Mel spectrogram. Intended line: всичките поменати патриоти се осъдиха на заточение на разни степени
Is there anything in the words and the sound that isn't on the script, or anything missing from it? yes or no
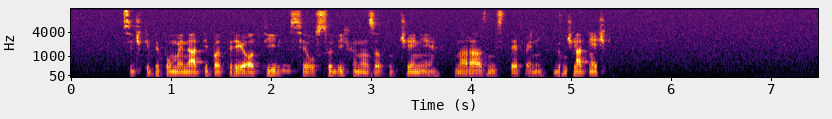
yes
